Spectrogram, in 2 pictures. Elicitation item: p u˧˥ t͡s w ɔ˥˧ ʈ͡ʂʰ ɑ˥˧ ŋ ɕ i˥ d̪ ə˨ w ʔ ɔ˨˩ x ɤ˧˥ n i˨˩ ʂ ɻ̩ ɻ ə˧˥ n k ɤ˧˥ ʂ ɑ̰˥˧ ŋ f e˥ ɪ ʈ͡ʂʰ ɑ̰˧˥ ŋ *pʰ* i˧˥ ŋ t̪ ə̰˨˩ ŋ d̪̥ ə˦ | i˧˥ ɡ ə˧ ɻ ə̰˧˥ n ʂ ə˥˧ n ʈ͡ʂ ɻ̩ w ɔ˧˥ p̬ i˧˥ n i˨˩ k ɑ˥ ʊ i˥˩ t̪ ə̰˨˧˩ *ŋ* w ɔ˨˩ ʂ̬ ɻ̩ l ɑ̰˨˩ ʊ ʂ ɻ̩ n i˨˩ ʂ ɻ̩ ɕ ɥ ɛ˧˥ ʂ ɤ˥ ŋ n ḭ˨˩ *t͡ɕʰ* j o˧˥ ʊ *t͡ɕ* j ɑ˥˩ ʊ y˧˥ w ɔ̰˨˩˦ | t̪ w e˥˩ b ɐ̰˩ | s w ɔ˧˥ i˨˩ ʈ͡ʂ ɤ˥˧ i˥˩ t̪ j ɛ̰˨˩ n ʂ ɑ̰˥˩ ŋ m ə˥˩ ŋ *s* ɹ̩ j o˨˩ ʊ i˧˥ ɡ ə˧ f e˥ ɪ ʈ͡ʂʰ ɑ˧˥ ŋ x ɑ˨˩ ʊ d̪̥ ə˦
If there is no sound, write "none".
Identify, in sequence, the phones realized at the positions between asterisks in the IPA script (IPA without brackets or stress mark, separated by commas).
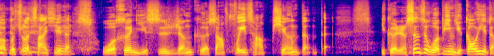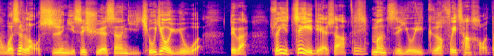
pʰ, ŋ, t͡ɕʰ, t͡ɕ, t͡s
